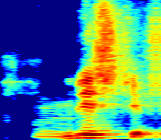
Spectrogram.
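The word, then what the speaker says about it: MSCHF: it's spelled funny. It's M-S-C-H-F, Mischief. So if you want to search it online, it's M-S-C-H-F.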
